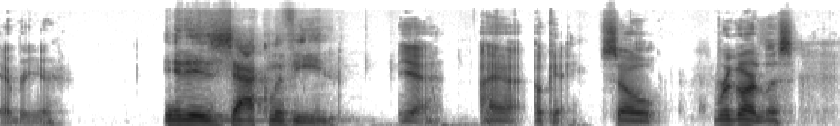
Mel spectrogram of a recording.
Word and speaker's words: LaVine: have this debate every year it is Zack LaVine yeah I okay so regardless who do you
